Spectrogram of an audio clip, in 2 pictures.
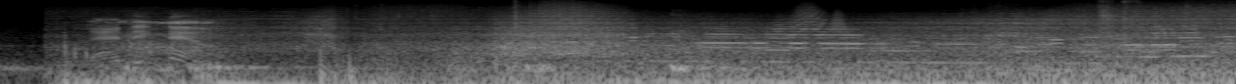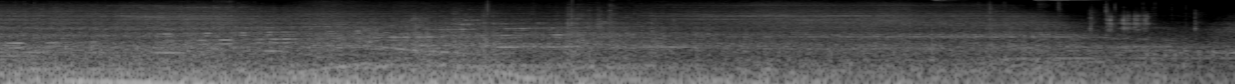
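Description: A spaceship comes in to land in Starfield with a sustained, loud roaring rumble of engines and wind that swells, holds steady, then eases toward the end.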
